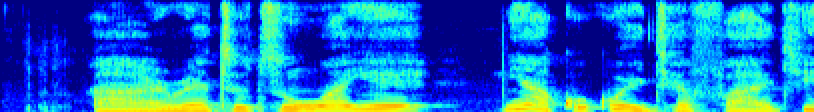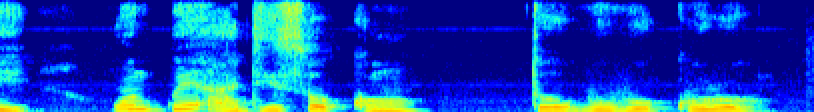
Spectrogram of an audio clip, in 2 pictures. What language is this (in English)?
Yoruba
